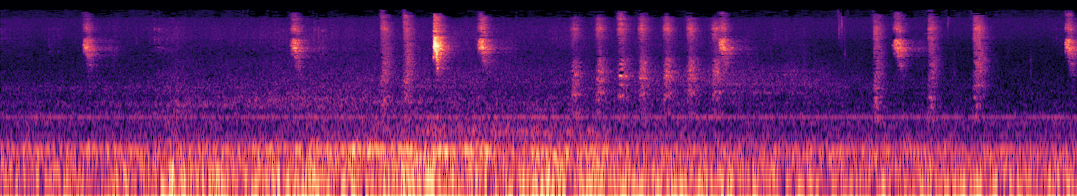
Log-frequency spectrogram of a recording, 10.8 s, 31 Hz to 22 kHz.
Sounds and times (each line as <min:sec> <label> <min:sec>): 0:00.8 birds 0:01.7
0:00.8 Squirrels 0:01.2
0:02.8 birds 0:07.6
0:03.8 Squirrels 0:05.0
0:05.7 Squirrels 0:07.5
0:08.6 lizards 0:10.0
0:08.7 Squirrels 0:10.0
0:08.7 birds 0:10.7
